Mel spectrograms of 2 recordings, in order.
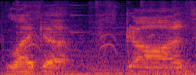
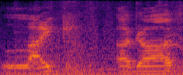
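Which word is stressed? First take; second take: a; like. First: The word 'a' carries the stress. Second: The word 'like' carries the stress.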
